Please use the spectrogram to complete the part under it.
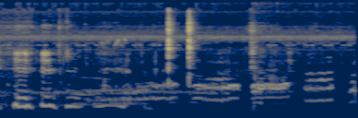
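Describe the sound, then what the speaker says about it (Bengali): Red-golden village chickens clucking nearby in a rural Bengali yard, short repeated clucks in an uneven rhythm, with a few sharp higher calls midway. "ঠাকুমার মুরগিগুলো সব এক কালারের হয়েছে একদম লাল টুকটুকি সোনালি মুরগি"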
